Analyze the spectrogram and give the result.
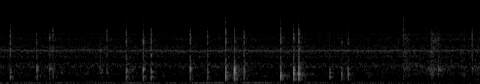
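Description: An orange plastic shampoo bottle, held sideways, has its bottom end tapped with long fingernails. The result is an irregular run of quiet, dry, clicking taps, each dying away almost at once, with a hollow plastic tone around 660 Hz and a bright edge. A faint steady hum sits underneath.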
